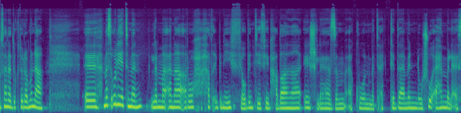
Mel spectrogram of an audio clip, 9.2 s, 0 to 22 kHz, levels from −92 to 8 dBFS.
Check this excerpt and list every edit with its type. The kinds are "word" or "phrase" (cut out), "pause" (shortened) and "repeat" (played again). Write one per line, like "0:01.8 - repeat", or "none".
0:05.4 - word

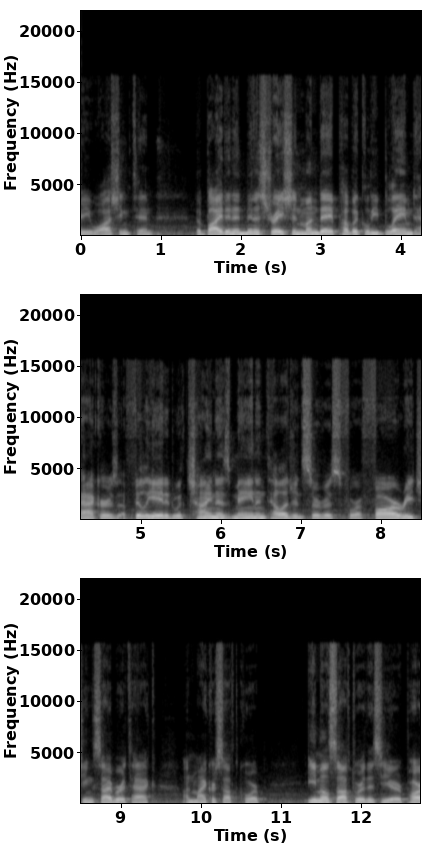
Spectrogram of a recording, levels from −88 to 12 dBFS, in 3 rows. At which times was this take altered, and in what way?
none

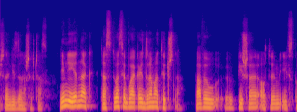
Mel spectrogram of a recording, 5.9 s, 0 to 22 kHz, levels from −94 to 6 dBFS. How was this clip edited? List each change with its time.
0:01.1 - pause
0:01.9 - pause

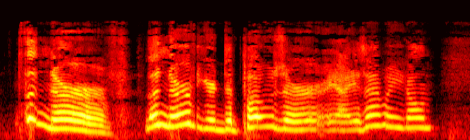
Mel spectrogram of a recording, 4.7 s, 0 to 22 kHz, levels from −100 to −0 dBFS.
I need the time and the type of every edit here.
0:01.4 - pause
0:02.0 - phrase

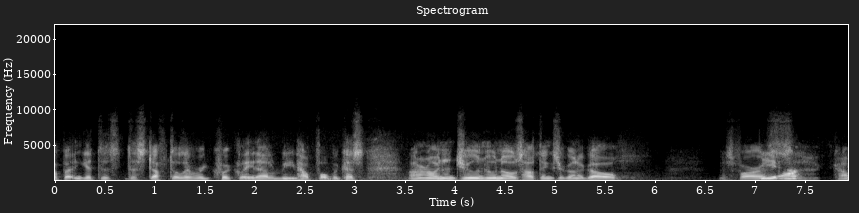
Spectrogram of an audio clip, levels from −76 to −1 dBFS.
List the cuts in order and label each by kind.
0:02.4 - word
0:03.8 - word

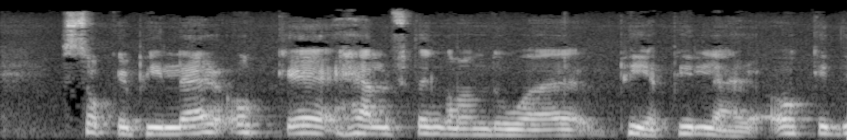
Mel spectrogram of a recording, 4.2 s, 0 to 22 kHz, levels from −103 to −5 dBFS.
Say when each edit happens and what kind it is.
0:02.2 - word

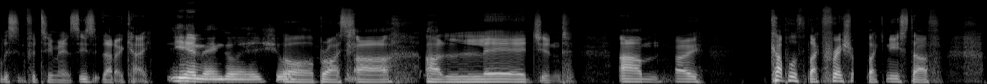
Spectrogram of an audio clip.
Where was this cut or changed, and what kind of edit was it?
0:01.0 - word
0:01.6 - pause
0:03.5 - word
0:06.8 - word
0:08.0 - word
0:08.5 - word

